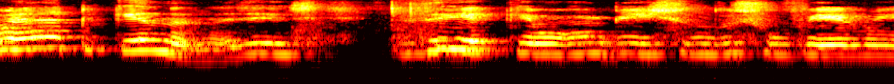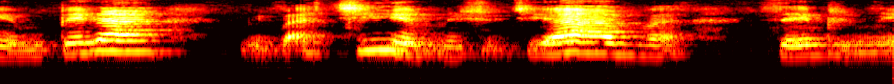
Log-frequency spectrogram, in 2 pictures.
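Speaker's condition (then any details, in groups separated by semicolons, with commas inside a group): Spastic diplegic cerebral palsy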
